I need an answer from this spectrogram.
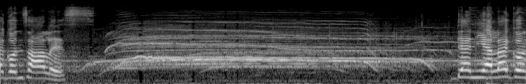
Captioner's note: cheers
